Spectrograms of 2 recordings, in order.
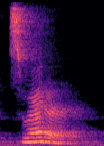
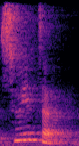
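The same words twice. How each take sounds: First: American-style 'sweater', like 'swedder'; American accent. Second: 'sweater' with EE vowel and clear T; Indonesian accent. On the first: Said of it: "the correct pronunciation of this word in American accent". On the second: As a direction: say 'sweater' like 'sweeter', Indonesian-style. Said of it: "E sound". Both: Shown as a demonstration.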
